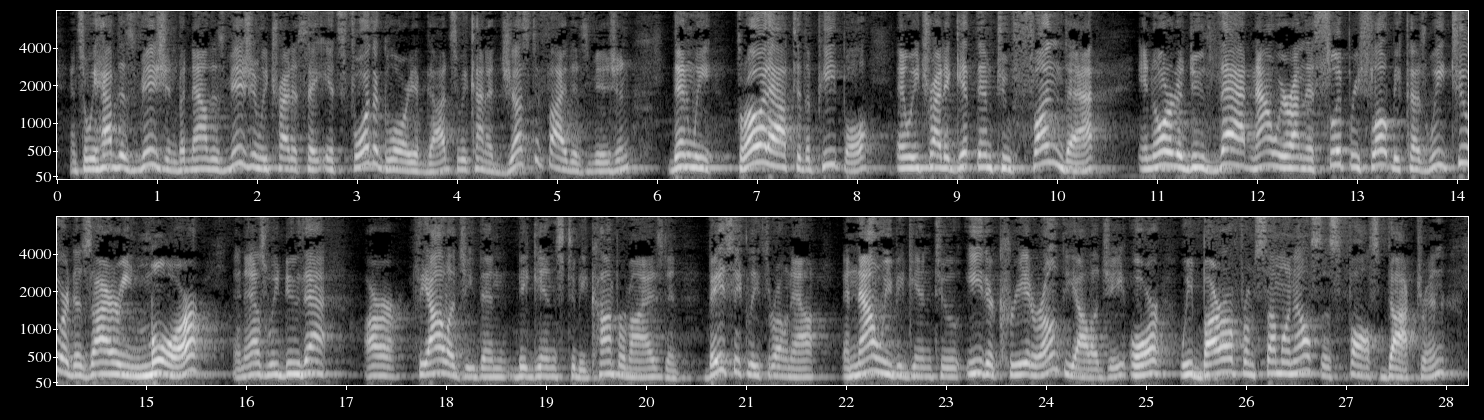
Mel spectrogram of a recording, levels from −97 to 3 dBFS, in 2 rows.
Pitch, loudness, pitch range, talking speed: 190 Hz, -21 LUFS, 170-210 Hz, 200 wpm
